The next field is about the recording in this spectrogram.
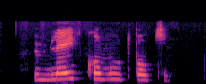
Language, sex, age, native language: Icelandic, female, 9, Icelandic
